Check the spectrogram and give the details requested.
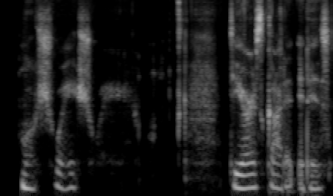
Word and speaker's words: Moshoeshoe: It's spelled Moshue, like the word shoe, but it's pronounced Moshoeshoe.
